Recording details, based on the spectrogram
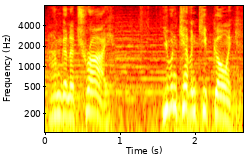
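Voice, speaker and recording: A man's voice: sits high, normal speed, close to an everyday voice. Joking teen hero boy voiced by a man, determined, game music going behind. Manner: determined, wisecracking. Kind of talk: video game voice acting.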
